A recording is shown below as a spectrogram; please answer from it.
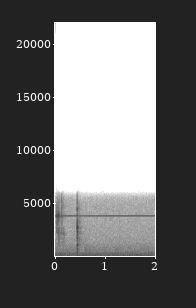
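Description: Two small clicks about half a second apart from handling a small cosmetic pigment jar, over a steady background hiss with a faint high whine.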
